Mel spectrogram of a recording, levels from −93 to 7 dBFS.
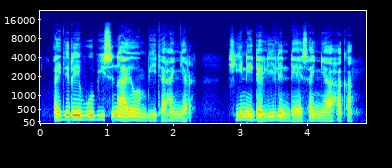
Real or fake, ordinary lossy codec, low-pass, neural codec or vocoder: real; none; 14.4 kHz; none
